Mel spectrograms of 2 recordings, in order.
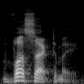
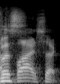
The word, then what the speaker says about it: vasectomy: It's vasectomy, not bisectomy. Vasectomy.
